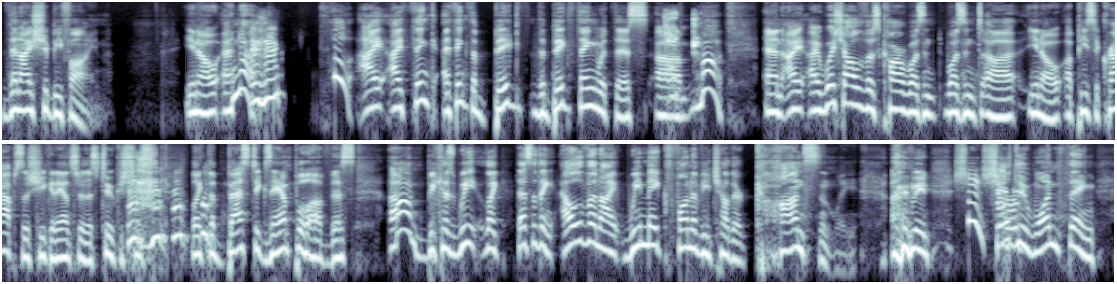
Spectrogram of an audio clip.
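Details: Man with Tourette syndrome whose tics include palilalia (repeating words or syllables), which has increased over the past couple of years, plus echolalia and squeaking; finding: Tourette syndrome with palilalia.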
